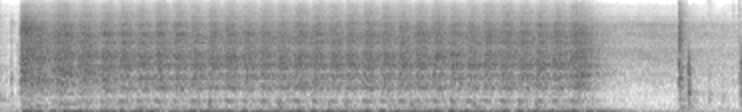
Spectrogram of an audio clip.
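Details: Honda Civic, recently fitted distributor cap and rotor, starter cranks steadily just over two pulses a second for about four seconds, never catches; no fuel reaching engine, suspected cap/rotor fitted wrong or out of gas.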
